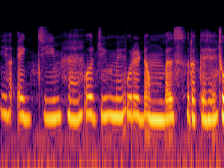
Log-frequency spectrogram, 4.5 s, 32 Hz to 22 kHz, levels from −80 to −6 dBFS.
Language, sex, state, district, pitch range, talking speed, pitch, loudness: Hindi, female, Maharashtra, Nagpur, 225-250 Hz, 175 wpm, 235 Hz, -19 LUFS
